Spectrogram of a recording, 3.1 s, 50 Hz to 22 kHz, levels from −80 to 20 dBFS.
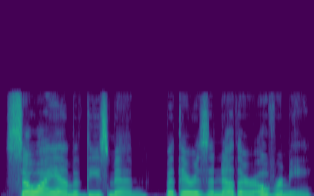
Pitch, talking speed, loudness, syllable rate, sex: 205 Hz, 230 wpm, -17 LUFS, 5.8 syllables/s, female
